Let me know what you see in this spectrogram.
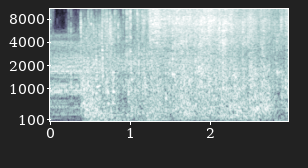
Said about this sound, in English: Below, the bridge plummeted into the street in a shattered heap.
